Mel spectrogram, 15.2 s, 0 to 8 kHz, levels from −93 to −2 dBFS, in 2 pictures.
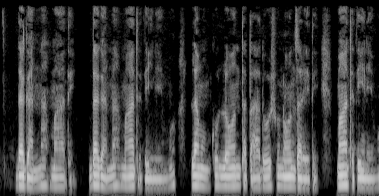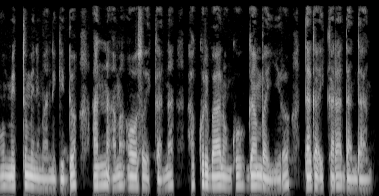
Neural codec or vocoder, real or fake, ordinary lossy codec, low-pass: none; real; MP3, 48 kbps; 7.2 kHz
